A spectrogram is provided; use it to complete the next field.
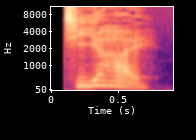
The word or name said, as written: tigerhaj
